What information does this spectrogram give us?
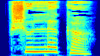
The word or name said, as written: ಕ್ಷುಲ್ಲಕ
